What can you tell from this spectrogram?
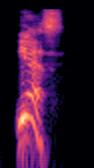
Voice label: VoiceActing es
